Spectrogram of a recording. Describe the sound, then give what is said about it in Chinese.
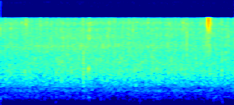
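Steady, fairly soft applause from an audience fills the whole moment, a dense wash of many hands clapping at once with no voices on top. “你们一鼓掌我就要解释了”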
